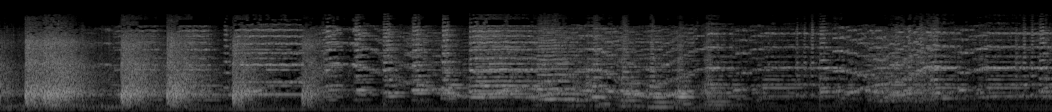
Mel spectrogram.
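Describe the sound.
Gunshots in a Western shootout from an old-time radio drama: several loud, sharp shots crack in the first few seconds, then loud music swells and continues.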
